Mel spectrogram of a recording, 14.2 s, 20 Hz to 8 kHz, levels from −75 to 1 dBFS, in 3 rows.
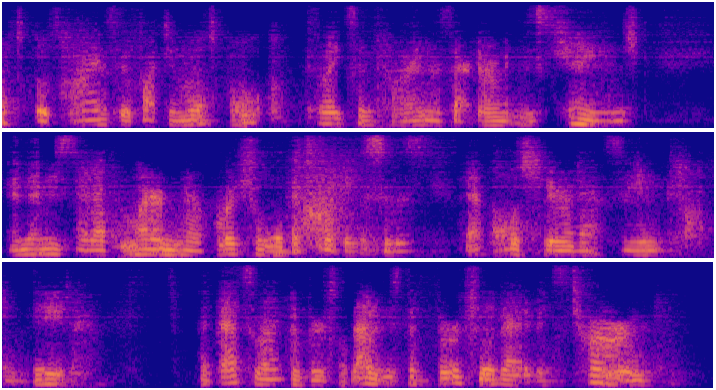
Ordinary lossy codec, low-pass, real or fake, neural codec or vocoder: AAC, 32 kbps; 7.2 kHz; fake; codec, 44.1 kHz, 0.9 kbps, DAC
